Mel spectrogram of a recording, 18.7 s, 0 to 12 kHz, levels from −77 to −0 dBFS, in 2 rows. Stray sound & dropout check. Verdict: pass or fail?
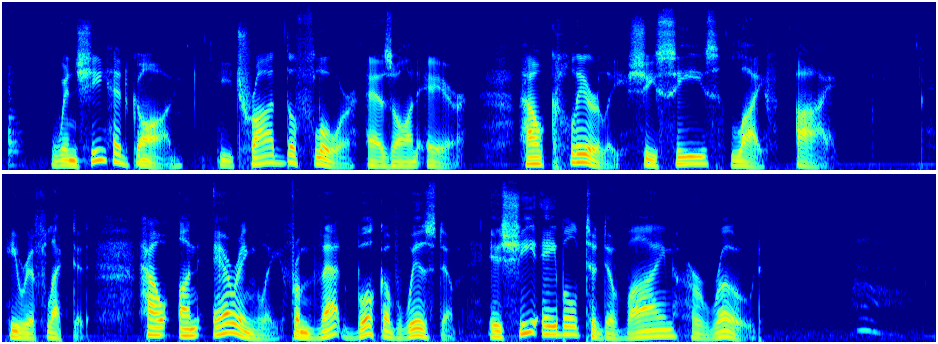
fail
